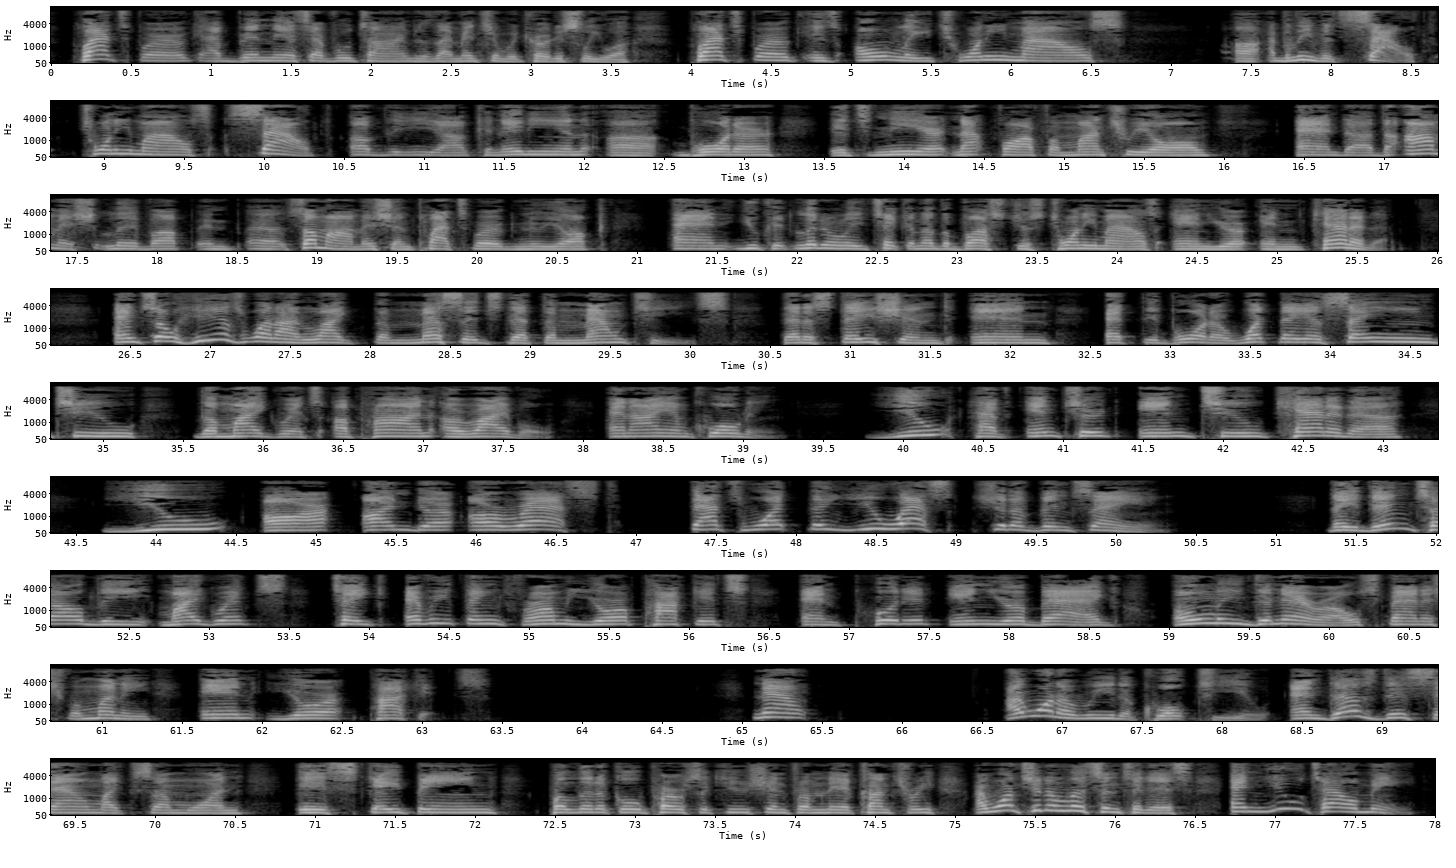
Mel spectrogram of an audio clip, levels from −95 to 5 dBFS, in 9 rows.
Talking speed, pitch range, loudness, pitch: 130 wpm, 160-205 Hz, -29 LUFS, 180 Hz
